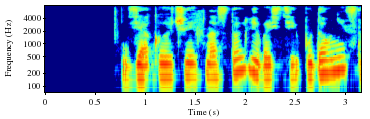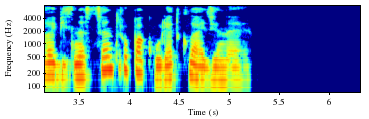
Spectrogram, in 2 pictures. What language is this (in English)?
Belarusian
